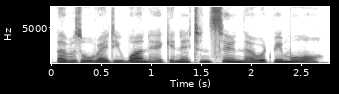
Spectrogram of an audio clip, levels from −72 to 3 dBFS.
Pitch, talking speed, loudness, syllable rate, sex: 210 Hz, 280 wpm, -16 LUFS, 6.9 syllables/s, female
